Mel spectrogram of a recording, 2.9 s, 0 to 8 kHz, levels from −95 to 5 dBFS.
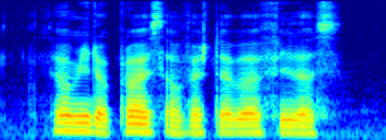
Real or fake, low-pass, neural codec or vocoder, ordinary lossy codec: real; none; none; none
